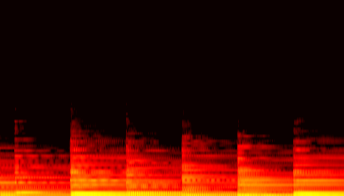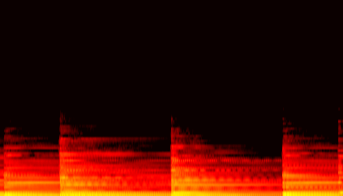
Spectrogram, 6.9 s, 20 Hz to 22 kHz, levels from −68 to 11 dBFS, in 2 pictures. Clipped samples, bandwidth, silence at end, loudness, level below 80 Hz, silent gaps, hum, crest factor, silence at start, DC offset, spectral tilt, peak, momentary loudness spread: under 0.1%; 7.8 kHz; 0 s; -16 LUFS; -44 dBFS; none; none; 14 dB; 0 s; under 0.1%; -7.5 dB/octave; -2 dBFS; 7 LU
